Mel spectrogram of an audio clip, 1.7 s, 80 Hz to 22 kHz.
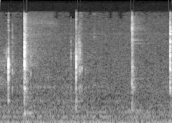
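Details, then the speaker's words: Hy-Gain Afterburner Plus tube CB amplifier after repair, keyed on sideband and back to AM: five crisp relay clicks over a low hum, with the keying delay audible. The relay switches cleanly and the amp is fully functional. "hear the delay in the key where you go back to AM it. You can hear the difference. So yeah, this thing's 100% functional."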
